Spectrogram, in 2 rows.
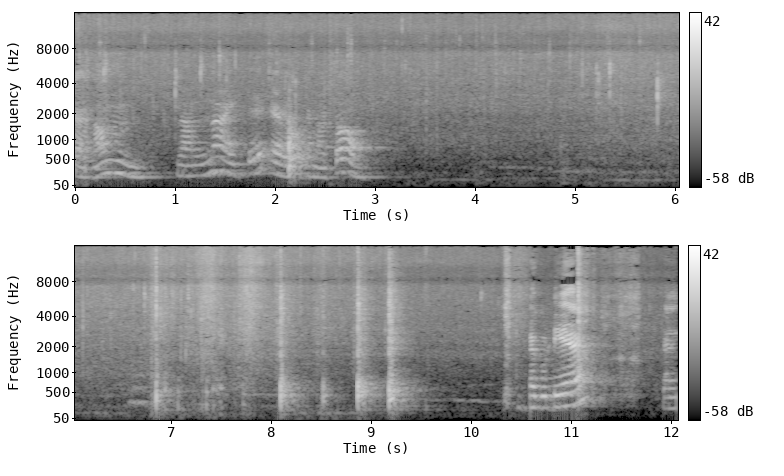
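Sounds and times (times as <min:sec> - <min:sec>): food sizzling in a pan: 0:00.0 - 0:12.0
spatula knocking on pan: 0:08.1 - 0:09.5.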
